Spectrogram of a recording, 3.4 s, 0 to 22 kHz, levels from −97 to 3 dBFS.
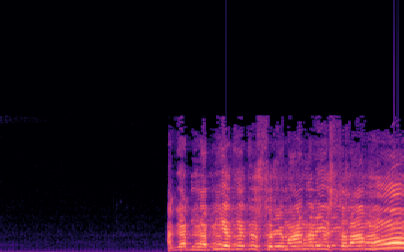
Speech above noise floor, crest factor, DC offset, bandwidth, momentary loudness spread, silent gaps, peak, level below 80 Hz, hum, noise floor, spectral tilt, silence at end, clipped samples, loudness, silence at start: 56 dB; 18 dB; under 0.1%; 12 kHz; 6 LU; none; 0 dBFS; -68 dBFS; 50 Hz at -65 dBFS; -71 dBFS; -1 dB/octave; 0 s; under 0.1%; -16 LUFS; 1.4 s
